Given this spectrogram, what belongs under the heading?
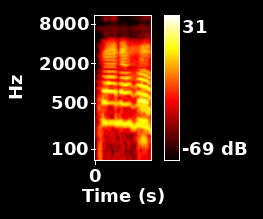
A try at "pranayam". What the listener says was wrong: Yes. Not ham, pranayam.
